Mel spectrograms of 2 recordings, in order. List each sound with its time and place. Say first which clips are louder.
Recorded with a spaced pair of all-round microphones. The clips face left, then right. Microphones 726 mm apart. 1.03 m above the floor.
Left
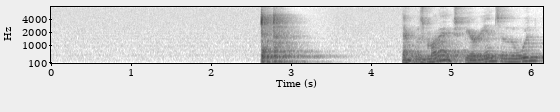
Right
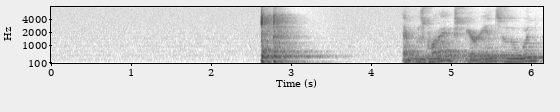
2.6 s tapping: right 1 dB; 45° right (ahead or behind), 2.5 m
4.4 s a man speaking: left 1 dB; 65° left (ahead or behind), 1.5 m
